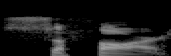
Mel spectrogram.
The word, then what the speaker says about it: Sathar: Okay, so the T is silent in front. Sathar.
